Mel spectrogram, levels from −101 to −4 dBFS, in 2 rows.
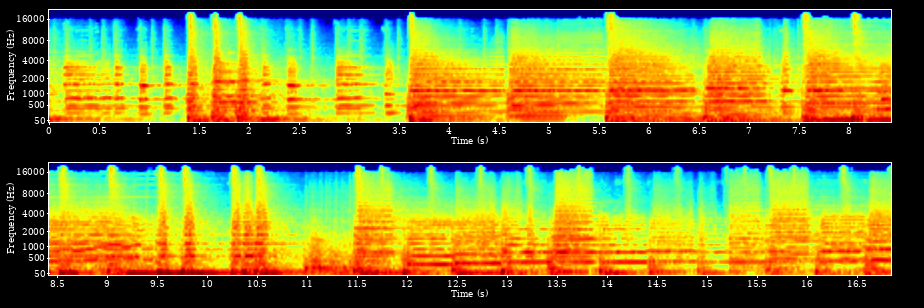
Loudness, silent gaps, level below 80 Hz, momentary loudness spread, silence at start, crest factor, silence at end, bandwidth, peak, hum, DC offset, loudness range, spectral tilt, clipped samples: -14 LUFS; none; -20 dBFS; 8 LU; 0 s; 14 dB; 0 s; 19.5 kHz; 0 dBFS; none; under 0.1%; 3 LU; -4.5 dB/octave; under 0.1%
